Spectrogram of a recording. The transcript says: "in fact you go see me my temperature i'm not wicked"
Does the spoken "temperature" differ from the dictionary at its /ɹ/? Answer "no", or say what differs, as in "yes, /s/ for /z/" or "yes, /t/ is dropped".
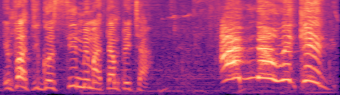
yes, /ɹ/ is dropped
